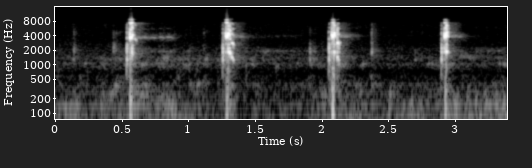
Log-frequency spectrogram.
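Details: Common kestrels at the Théding nest, 2 May 2024, during a changeover on the eggs while the male, often chatty, incubates; four brief sharp ticking notes spaced under a second apart in quiet surroundings.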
